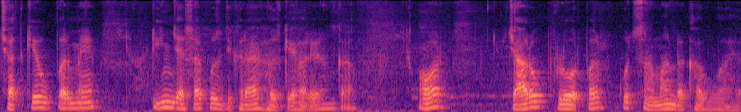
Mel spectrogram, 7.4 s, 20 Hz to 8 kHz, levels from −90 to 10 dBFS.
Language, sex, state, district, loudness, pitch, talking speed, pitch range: Hindi, male, Chhattisgarh, Sukma, -20 LUFS, 130 Hz, 185 wpm, 110-145 Hz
